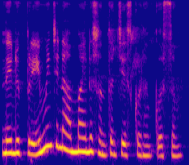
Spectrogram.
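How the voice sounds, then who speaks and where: A woman takes on a jealous young man boiling with rage. He hurls accusations in a raised, mellow-toned voice, pitched a little high for a man, as a storybook figure. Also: expressive, fast, dry recording. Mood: angry.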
